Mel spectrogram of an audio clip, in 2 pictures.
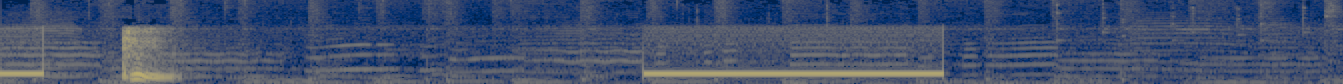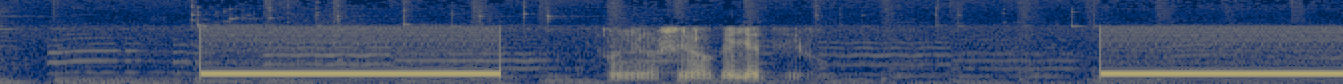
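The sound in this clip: A telephone call rings out to a landline: a steady, pure ringback tone repeats three times in long, even blocks over quiet background music, with brief louder noises in the gaps.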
